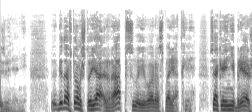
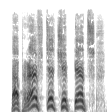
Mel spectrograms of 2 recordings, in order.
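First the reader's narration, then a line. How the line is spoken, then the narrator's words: Shouting captain. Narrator (Russian): прокричал ей капитан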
